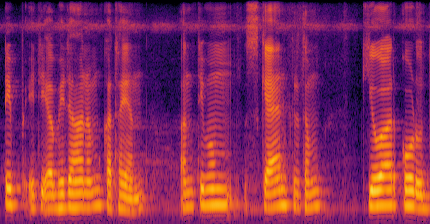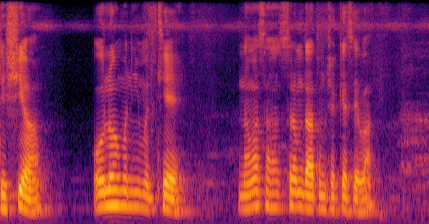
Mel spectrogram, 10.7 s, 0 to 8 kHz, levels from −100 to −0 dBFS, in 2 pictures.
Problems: none marked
